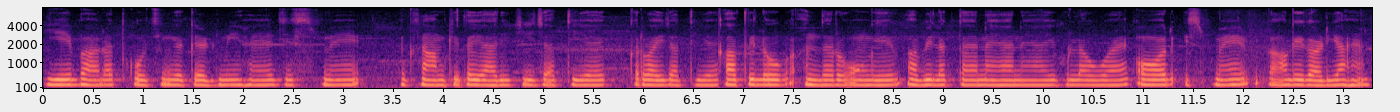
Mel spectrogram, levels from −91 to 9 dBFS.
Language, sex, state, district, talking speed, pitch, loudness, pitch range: Hindi, female, Uttar Pradesh, Jyotiba Phule Nagar, 145 wpm, 180 Hz, -17 LUFS, 180-185 Hz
